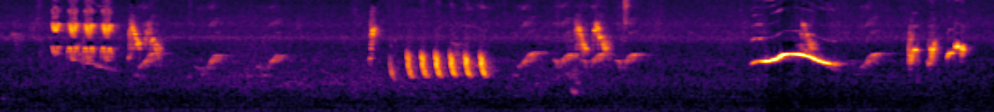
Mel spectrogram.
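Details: Laughingthrush song mixing buzzy harmonic notes, short upslurred whistles and a quick string of six rapid clipped notes, followed by one loud arched whistle and closing high chips, over quiet background.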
